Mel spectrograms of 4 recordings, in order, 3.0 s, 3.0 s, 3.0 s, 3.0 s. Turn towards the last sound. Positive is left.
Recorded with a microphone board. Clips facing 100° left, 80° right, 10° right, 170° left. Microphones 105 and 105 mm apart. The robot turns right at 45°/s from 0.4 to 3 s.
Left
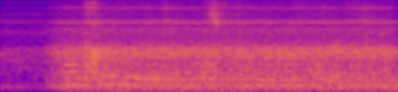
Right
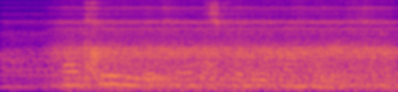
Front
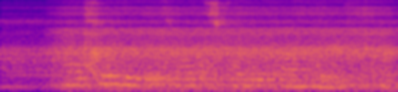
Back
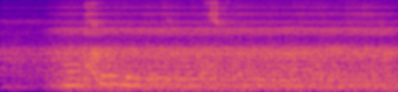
turn(degrees=-20)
